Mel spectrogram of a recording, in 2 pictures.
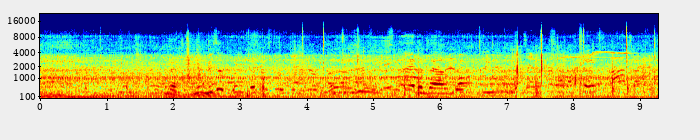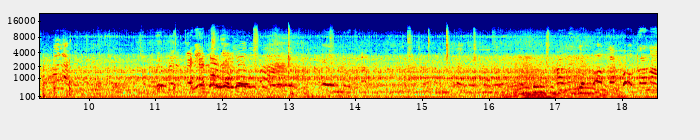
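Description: A car engine idles and rumbles low nearby.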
